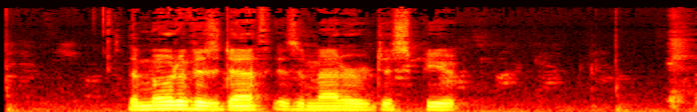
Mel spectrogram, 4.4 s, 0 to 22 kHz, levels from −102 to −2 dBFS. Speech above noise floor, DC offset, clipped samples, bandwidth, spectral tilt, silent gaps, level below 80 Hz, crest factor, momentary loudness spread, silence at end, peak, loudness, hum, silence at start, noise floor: 33 dB; under 0.1%; under 0.1%; 17 kHz; -7 dB/octave; none; -48 dBFS; 18 dB; 10 LU; 0.1 s; -4 dBFS; -20 LUFS; none; 0.05 s; -53 dBFS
